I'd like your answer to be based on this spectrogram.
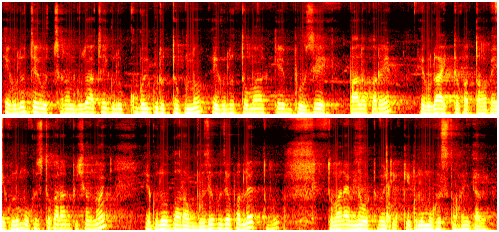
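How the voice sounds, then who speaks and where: A man's voice: medium pitch, steady tone, fast talker, dark tone. Guy teacher going step by step thru a lesson, roomy echoey sound. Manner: explains step by step, asks and answers own questions. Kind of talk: online exam-prep lesson. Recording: echoey room with long reverb.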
